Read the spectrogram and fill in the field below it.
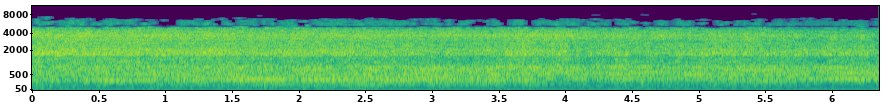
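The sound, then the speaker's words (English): Military airplane engines roar steadily through takeoff, a loud, dense, unbroken drone that holds its level from start to finish with no voices. “Ready for takeoff.”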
